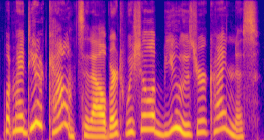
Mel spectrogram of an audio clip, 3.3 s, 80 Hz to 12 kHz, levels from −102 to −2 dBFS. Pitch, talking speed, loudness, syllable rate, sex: 275 Hz, 200 wpm, -17 LUFS, 5.0 syllables/s, female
